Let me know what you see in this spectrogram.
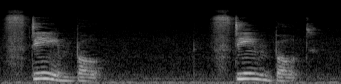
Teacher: making the first part of the word louder, longer, and at a higher pitch. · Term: stressed part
